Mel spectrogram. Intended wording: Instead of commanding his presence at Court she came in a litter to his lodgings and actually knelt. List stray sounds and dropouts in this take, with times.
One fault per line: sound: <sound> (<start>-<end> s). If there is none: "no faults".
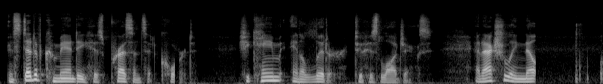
sound: dropout (1.7-1.8 s)
sound: sniff (5.7-5.9 s)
